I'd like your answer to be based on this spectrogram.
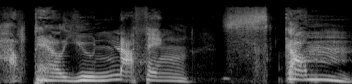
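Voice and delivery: snakelike hiss of pain. Narrating a tabletop scene, voicing a woman whose skin is melting, hissing in pain. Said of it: "she also hisses in pain, like a snake might".

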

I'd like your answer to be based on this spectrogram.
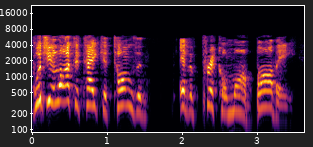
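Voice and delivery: put-on Australian accent all the way through. Continuing a friend's bit, in an australian accent. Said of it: "Don't you like my Australian accent?".

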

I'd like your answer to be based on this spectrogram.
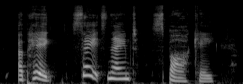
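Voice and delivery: usual speaking voice

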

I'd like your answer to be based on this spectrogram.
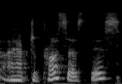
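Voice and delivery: quietly spoken. Retelling a devastated child's reply to his mother, as a quiet remark. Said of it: "he just quietly went".

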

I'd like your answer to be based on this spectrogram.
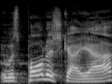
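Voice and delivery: put-on German accent slipping in. Reading an interview answer about a polish property manager: put-on german accent. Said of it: "That's German, sorry".

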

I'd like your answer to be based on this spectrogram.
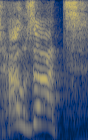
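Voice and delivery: mock very high, loud shout. Telling how Jimmy Slade catches the ball: imitating a shout. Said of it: "Slade catches it and shouts".

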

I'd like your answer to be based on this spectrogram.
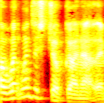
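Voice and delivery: normal talking voice

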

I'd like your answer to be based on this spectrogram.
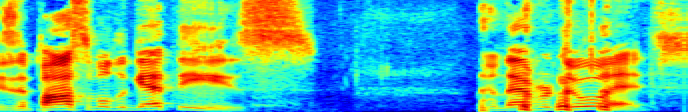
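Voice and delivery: high-pitched mock professor voice. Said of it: "That's my Skarsgård accent".

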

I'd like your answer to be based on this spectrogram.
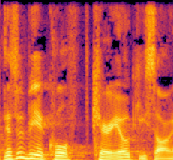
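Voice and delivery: usual speaking voice

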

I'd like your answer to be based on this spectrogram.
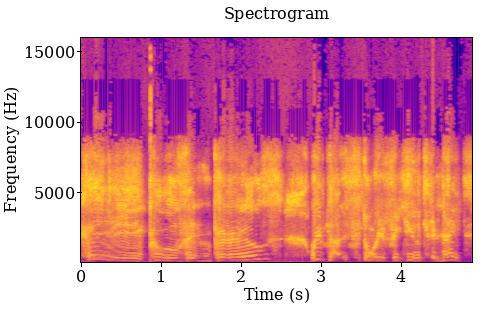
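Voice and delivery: cackling, wailing horror-host voice. Describing a 90s HBO horror show, the speaker mimics its puppet host in Crypt Keeper voice. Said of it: "the Crypt Keeper kind of".

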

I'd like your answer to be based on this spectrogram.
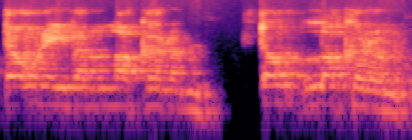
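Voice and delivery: high, all-out shout at the top of the lungs. Retell lining up in the tunnel with the others beside you, imitating Joey shouting. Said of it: "he'd be shouting at the top".

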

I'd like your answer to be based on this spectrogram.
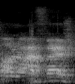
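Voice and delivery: high, loud, slow orc voice.

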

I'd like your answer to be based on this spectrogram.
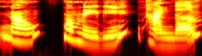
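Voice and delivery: put-on terrible very slow, high, swooping baby talk. Retelling a reply about being together, in a terrible baby voice. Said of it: "in her terrible baby voice".

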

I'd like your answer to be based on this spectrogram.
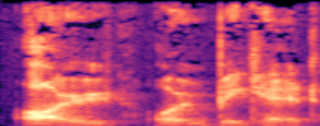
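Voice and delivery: terrible fake Scottish accent. Reading about Malcolm, one host calls him old big head in a bad Scottish accent. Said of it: "that was supposed to be a Scottish that accent".

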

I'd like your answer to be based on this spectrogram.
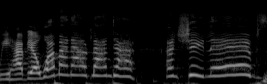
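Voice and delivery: shrill, high hollering that climbs to the end. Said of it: "is just shouting".

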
